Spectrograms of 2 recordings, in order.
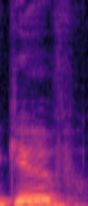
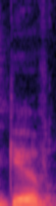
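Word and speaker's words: Gyve: As we give, we shall receive.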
